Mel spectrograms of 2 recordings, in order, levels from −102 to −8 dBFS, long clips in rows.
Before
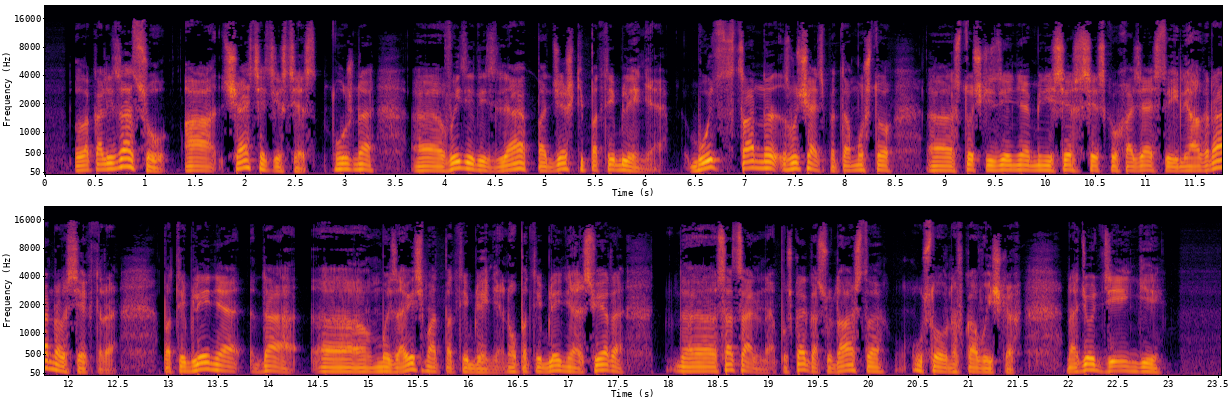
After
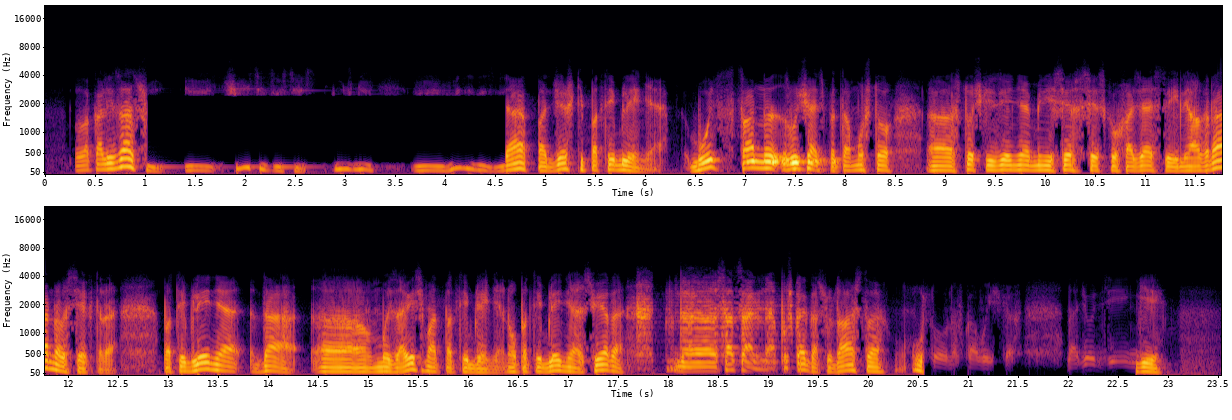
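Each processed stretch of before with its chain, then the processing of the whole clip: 1.01–4.61 brick-wall FIR band-stop 220–2500 Hz + resonator 59 Hz, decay 0.93 s, harmonics odd
7.01–7.96 bell 300 Hz +13 dB 0.62 oct + notches 60/120/180/240/300/360 Hz + mismatched tape noise reduction encoder only
17.68–19.32 tilt +3.5 dB/oct + comb 6.1 ms, depth 100% + three-band squash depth 70%
20.55–22.68 HPF 470 Hz 24 dB/oct + compressor 5:1, threshold -46 dBFS + bell 1600 Hz -14 dB 2.8 oct
whole clip: AGC gain up to 11 dB; steep low-pass 2000 Hz 36 dB/oct; de-esser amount 80%; gain -3 dB

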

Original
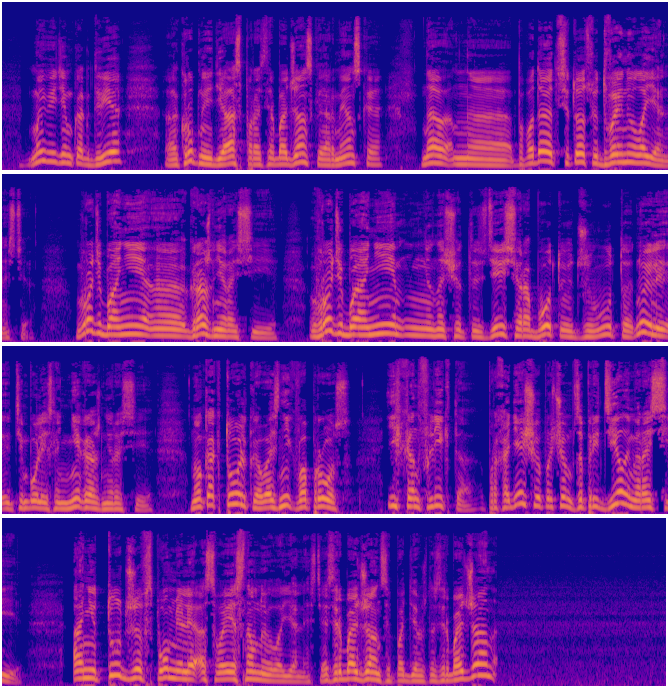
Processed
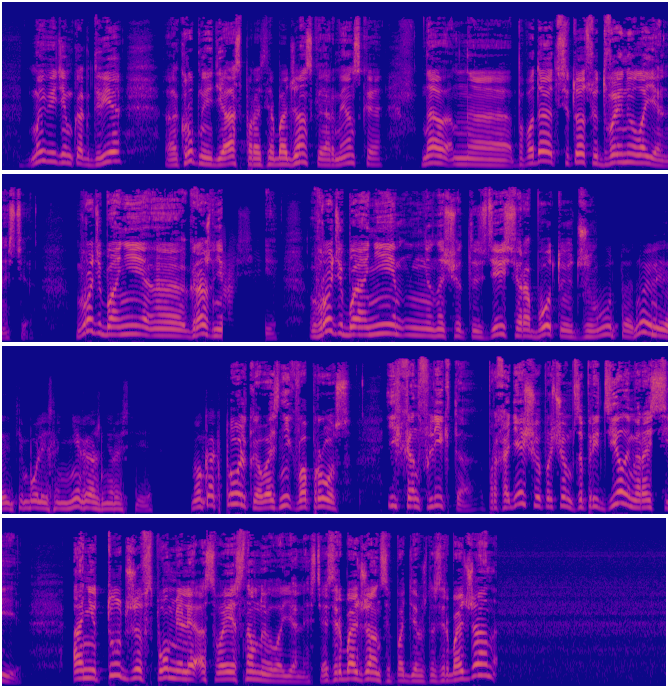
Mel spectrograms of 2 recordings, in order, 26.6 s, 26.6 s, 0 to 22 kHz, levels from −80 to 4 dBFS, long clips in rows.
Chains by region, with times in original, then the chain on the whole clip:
2.39–2.98 overdrive pedal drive 7 dB, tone 1200 Hz, clips at -12.5 dBFS + low shelf 420 Hz +10.5 dB
8.86–9.3 ladder band-pass 1400 Hz, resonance 70% + Doppler distortion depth 0.3 ms
12.61–15.61 LPF 1000 Hz + gate -43 dBFS, range -18 dB + transient shaper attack -5 dB, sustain +8 dB
whole clip: gate with hold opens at -49 dBFS; tilt +4.5 dB/oct; limiter -9 dBFS; gain -8 dB

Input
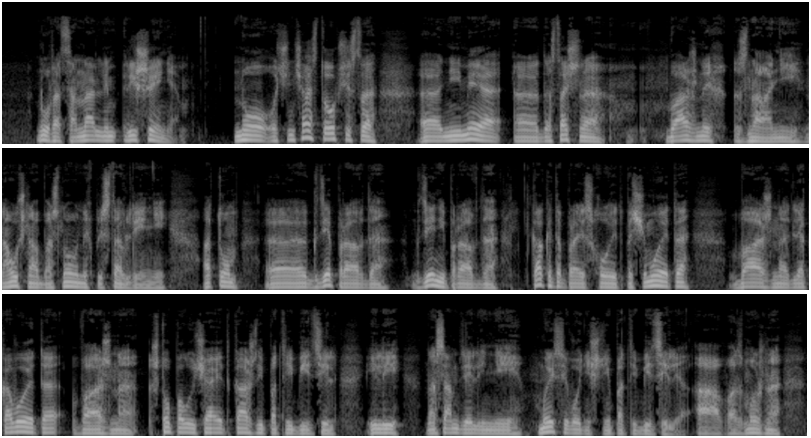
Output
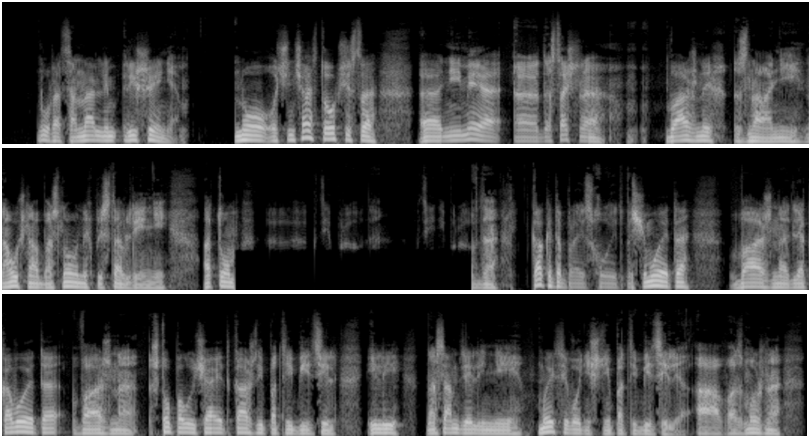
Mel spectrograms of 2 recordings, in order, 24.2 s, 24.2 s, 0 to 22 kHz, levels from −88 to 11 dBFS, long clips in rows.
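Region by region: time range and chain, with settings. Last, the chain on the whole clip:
4.39–5.88 median filter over 3 samples + tilt shelf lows -8 dB, about 840 Hz
10.4–12.78 brick-wall FIR high-pass 1200 Hz + compressor 16:1, threshold -44 dBFS
13.71–14.38 bell 1700 Hz -7 dB 0.29 oct + compressor 10:1, threshold -31 dBFS + notch 620 Hz
whole clip: treble ducked by the level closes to 1400 Hz, closed at -18 dBFS; gate -46 dBFS, range -24 dB; AGC gain up to 11.5 dB

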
